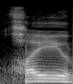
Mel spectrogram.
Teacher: خیر، دو پیش کی وجہ سے پر پڑھا جائے گا، خا حروف مستعلیہ ہے، پر پڑھا جائے گا۔ خی یا لین بھی ہے، تھوڑا نرمی کے ساتھ کھینچ کر ادا کریں گے۔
